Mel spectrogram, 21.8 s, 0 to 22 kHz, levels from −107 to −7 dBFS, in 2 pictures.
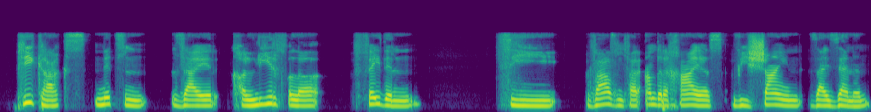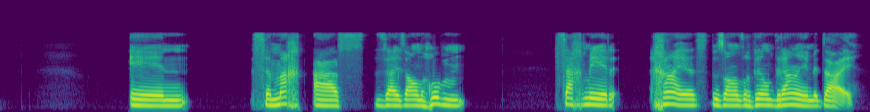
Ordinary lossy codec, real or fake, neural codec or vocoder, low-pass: none; real; none; 7.2 kHz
